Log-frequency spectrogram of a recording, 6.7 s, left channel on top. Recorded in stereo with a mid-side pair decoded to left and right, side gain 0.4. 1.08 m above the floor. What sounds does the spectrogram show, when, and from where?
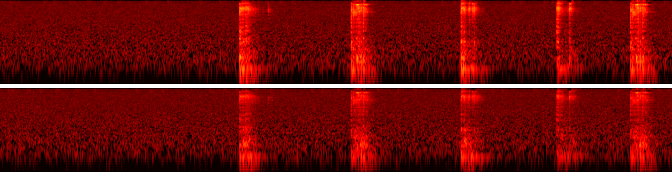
2.4 s a dropped coin: 55° left, 3.5 m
